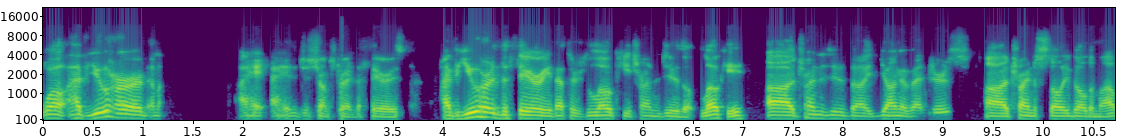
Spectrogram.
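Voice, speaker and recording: Against a quiet background, a man speaks with an American accent. He has an unremarkable speaking voice at a medium pitch. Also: ordinary pitch variation. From Florida. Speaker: podcast guest. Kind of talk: casual chat. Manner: fast, filler-heavy.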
